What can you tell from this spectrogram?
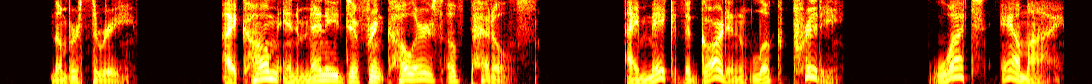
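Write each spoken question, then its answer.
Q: What am I?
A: a flower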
